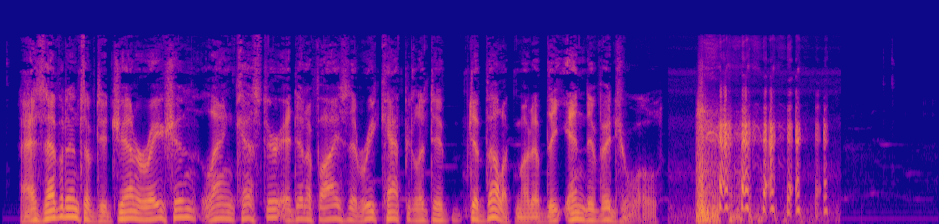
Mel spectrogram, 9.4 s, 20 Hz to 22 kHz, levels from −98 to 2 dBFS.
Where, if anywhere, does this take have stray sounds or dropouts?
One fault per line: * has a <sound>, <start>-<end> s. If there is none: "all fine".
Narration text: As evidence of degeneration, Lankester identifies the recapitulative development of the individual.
* has a laugh, 6.9-8.3 s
